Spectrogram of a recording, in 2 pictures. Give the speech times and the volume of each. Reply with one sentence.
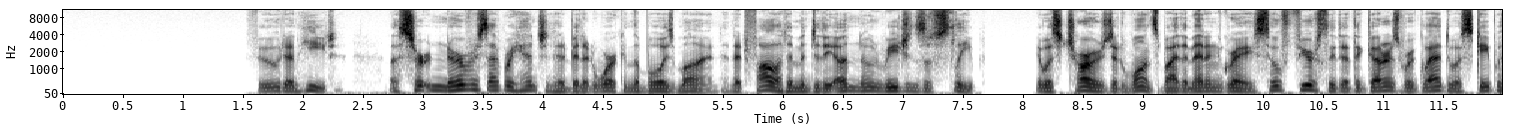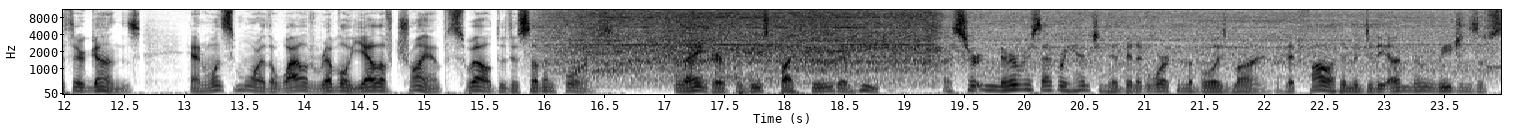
You can hear the speech from 1.6 to 23.9 s, at a steady volume.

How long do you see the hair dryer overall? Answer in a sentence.
The hair dryer can be heard for 8 seconds in total.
